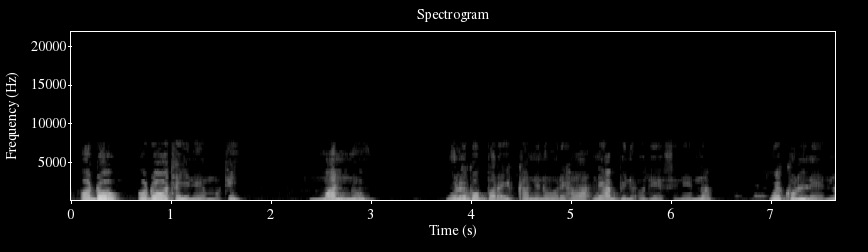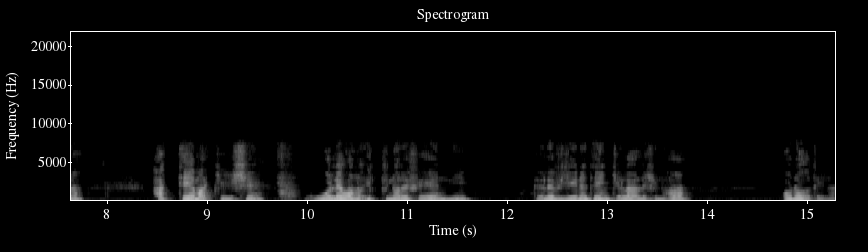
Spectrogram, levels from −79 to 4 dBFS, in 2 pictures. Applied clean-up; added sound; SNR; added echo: none; none; none; none.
